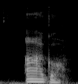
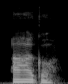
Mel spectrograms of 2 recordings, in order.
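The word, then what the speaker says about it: hago: which in Spanish is our go it's a really nice sound the H is silent so your pronunciation just starts from here our go this means I do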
